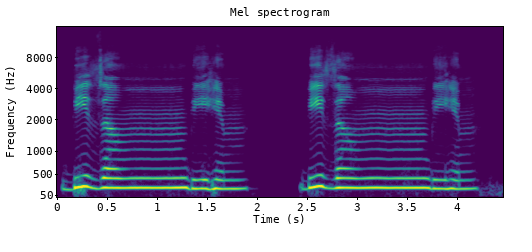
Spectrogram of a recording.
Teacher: نون کی آواز جو تھی وہ میم میں چینج ہو گئی تھی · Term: اقلاب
